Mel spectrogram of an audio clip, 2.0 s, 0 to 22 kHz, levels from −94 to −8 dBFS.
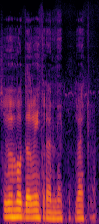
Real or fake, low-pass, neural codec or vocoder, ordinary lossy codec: fake; none; codec, 44.1 kHz, 1.7 kbps, Pupu-Codec; none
